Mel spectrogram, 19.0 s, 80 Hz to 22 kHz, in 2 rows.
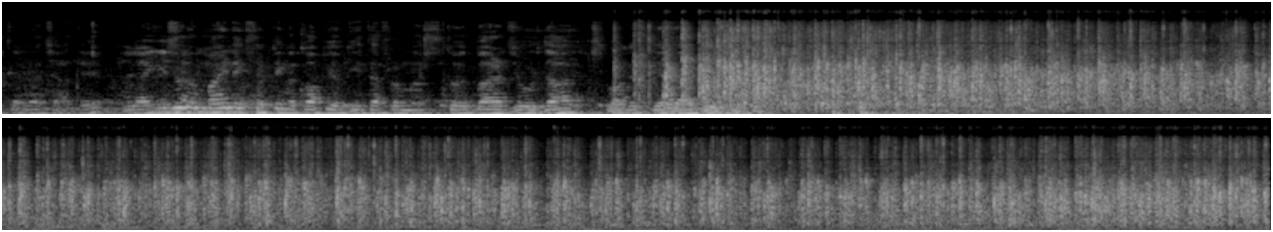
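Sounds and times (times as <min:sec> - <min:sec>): crowd applauding: 0:04.6 - 0:19.0.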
